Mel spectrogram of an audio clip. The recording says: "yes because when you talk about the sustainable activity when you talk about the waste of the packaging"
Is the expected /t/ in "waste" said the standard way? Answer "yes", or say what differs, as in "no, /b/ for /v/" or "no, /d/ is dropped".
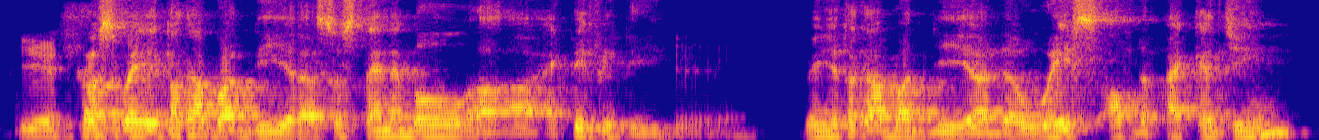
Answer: no, /t/ is dropped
